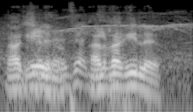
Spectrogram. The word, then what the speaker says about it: Arda Güler: Arda Güler. – Segundo partido. – ¿El qué? – Arda Güler, lo he dicho bien. – Le pronuncian Güler. – Arda Güler.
